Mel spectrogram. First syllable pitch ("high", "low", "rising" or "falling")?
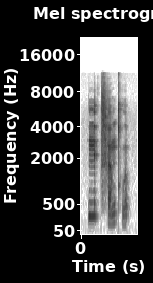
high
